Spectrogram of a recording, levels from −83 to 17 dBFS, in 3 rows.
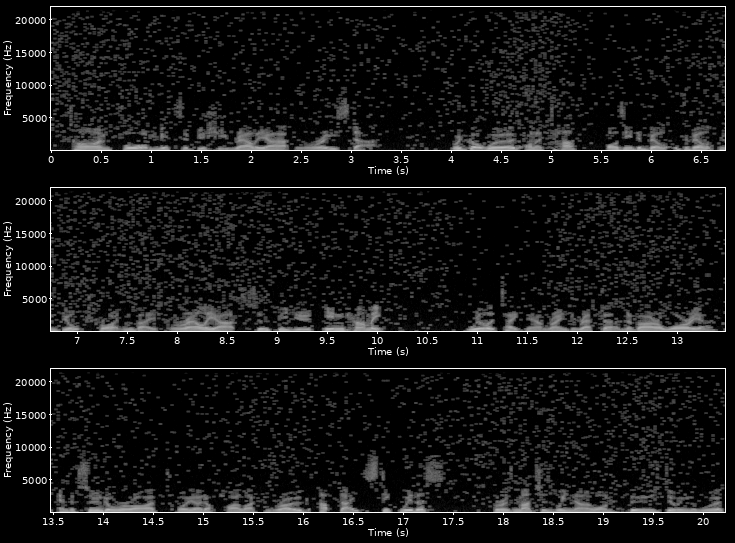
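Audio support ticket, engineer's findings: Overdone noise removal, present throughout the speech. Background pulled down, with twinkling specks left where noise was. Probable component: noise reduction stage set too aggressive. Mechanism: frequency bands falling near the noise estimate are cut hard or gated off, taking low-level speech detail with them. Residual isolated bands flicker on and off, producing the specks.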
